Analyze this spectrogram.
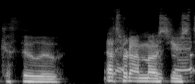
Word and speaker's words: Cthulhu: for his name like Lovecraft himself pronounced it like really bizarrely it was like uh caculu or something and I've also heard katulu but I just like Cthulhu that's what I'm most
